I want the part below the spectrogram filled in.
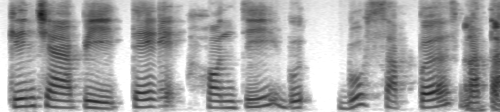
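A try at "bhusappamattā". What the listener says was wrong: Again H here. Busappa mata. Bu. Not boo. Not boo. It's busappa mata.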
